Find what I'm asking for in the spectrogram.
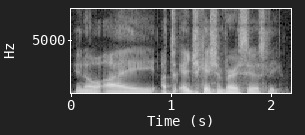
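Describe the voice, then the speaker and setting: A man, a podcast guest telling his story in a relaxed way, full of "you know" and restarts. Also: mid-range voice, fast talker. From London. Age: 30s. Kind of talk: casual interview chat. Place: studio.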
